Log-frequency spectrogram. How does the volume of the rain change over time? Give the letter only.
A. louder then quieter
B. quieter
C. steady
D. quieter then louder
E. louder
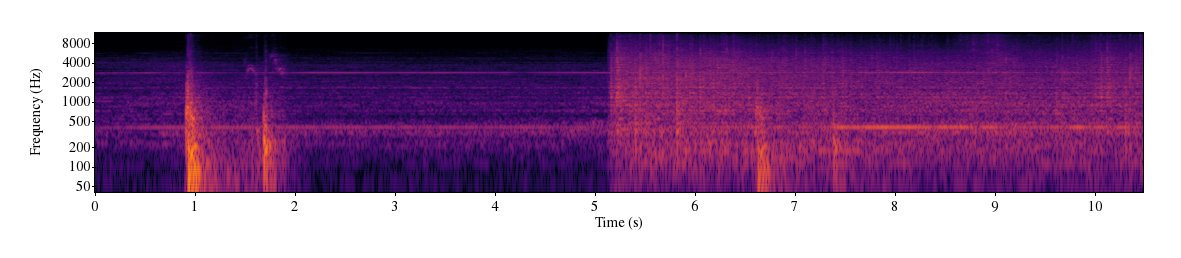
B.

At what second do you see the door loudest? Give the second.
1 s.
